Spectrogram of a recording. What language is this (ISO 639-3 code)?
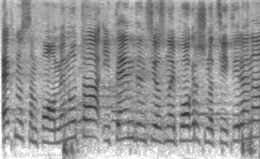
srp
